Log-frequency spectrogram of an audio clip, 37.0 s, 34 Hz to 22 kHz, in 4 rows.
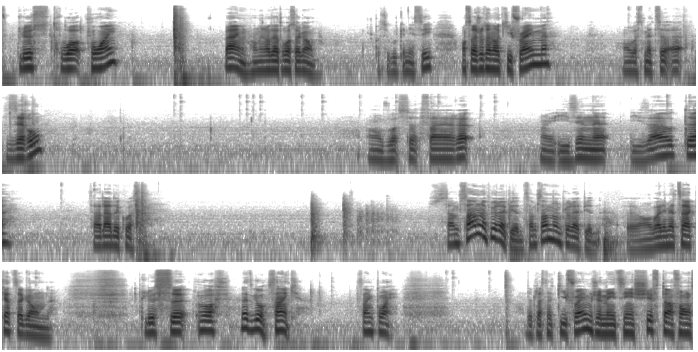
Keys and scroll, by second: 0.0-1.0 typing, 2.2 Return, 9.5 Return, 9.5 0, 20.2 0, 25.2 0, 29.8-32.9 typing.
